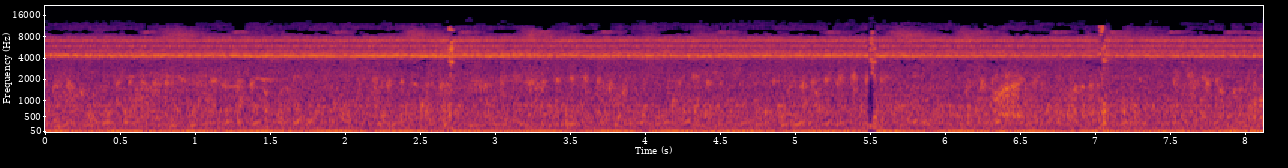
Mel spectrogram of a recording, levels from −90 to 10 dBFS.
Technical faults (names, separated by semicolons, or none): broken MP3 bit reservoir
